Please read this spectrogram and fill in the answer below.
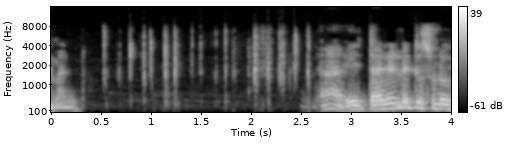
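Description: Computer keyboard typing: a quick run of keystrokes lasting about two seconds, between stretches of speech.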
